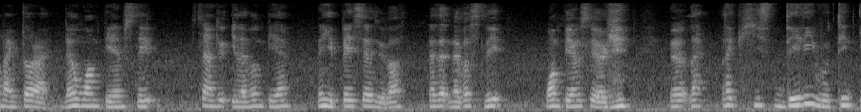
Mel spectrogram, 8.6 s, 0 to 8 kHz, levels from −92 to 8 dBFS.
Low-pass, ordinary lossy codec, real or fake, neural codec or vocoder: 7.2 kHz; none; real; none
